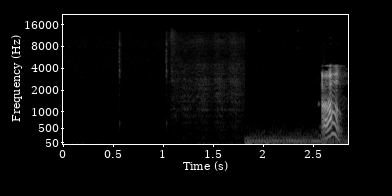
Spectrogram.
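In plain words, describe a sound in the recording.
A car engine cranks and starts.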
